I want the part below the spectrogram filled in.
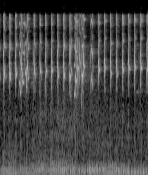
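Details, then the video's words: Dobelan song of a male lovebird from Ciamis: a quick run of sharp, high, ticking chirps, about six per second, bright and metallic, with faint low background hum. "SUARA ASLI DOBELAN LOVEBIRD JANTAN"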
